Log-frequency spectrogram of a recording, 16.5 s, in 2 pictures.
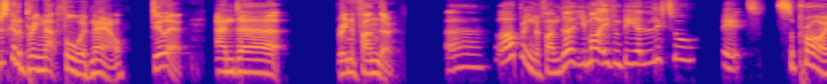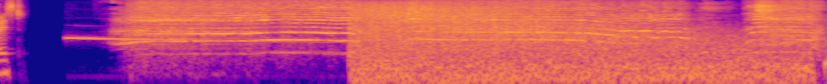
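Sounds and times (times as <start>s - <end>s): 
speech: 0.0s - 8.6s
man screaming: 9.4s - 16.5s
bomb explosion: 11.7s - 16.5s.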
